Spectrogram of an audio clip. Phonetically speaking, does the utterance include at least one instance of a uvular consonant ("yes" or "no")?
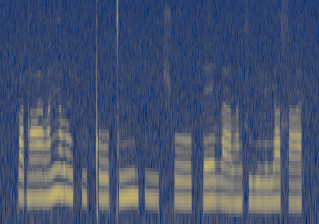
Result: no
